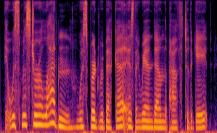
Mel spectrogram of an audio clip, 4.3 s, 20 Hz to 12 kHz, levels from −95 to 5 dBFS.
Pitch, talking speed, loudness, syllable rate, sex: 180 Hz, 205 wpm, -17 LUFS, 5.2 syllables/s, female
